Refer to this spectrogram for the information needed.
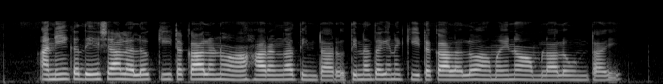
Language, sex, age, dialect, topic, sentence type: Telugu, female, 25-30, Southern, agriculture, statement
